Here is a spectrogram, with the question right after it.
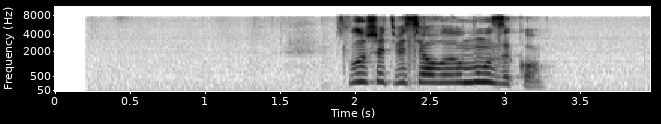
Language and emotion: Russian, positive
